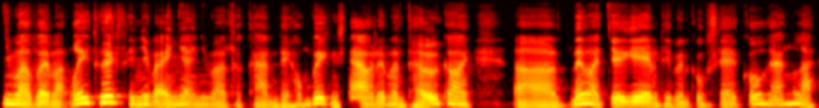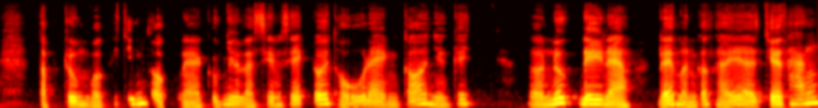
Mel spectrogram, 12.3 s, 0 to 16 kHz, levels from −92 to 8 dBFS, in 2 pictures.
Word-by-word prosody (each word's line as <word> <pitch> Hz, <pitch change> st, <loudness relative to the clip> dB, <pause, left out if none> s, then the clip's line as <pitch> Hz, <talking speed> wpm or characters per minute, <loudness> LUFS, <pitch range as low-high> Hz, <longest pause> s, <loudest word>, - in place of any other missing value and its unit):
Nhưng 160 Hz, -2 st, +4 dB
mà 135 Hz, -3 st, +5 dB
về 130 Hz, -1 st, +3 dB
mặt 120 Hz, +4 st, -3 dB
lý 185 Hz, +5 st, +5 dB
thuyết 220 Hz, 0 st, +8 dB
thì -, -, 0 dB
như 145 Hz, +2 st, +2 dB
vậy 120 Hz, -3 st, +2 dB
nha, 140 Hz, 0 st, 0 dB
nhưng 125 Hz, +1 st, -4 dB
mà 115 Hz, -2 st, -3 dB
thực 125 Hz, -1 st, -11 dB
hành 115 Hz, -3 st, -3 dB
thì 115 Hz, -, -1 dB
hông 125 Hz, +4 st, -3 dB
biết 185 Hz, +4 st, +3 dB
làm 115 Hz, -, -1 dB
sao, 125 Hz, +1 st, 0 dB
để 125 Hz, -, 0 dB
mình 130 Hz, -4 st, -2 dB
thử 120 Hz, +6 st, +2 dB
coi. 145 Hz, -5 st, +1 dB, 0.3 s
Ờ, 115 Hz, -1 st, 0 dB
nếu 150 Hz, +4 st, +4 dB
mà 150 Hz, -, +2 dB
chơi 125 Hz, +2 st, +1 dB
game 130 Hz, -1 st, +4 dB
thì 125 Hz, -, -2 dB
mình 100 Hz, -1 st, -5 dB
cũng 120 Hz, +4 st, -7 dB
sẽ 115 Hz, +1 st, -3 dB
cố 150 Hz, +6 st, -1 dB
gắng 155 Hz, +2 st, 0 dB
là 150 Hz, -10 st, -1 dB, 0.3 s
tập -, -, -6 dB
trung 130 Hz, -1 st, +1 dB
vào 105 Hz, -2 st, -4 dB
cái 105 Hz, -, -24 dB
chiến 170 Hz, +2 st, 0 dB
thuật 120 Hz, -, -2 dB
nè 110 Hz, -2 st, -3 dB
cũng 115 Hz, +3 st, -9 dB
như 145 Hz, -2 st, 0 dB
là 110 Hz, -4 st, -3 dB
xem 130 Hz, +4 st, -5 dB
xét 145 Hz, +1 st, -2 dB
đối 160 Hz, +1 st, +2 dB
thủ 140 Hz, -4 st, -2 dB
đang 125 Hz, -3 st, -2 dB
có 140 Hz, +5 st, -1 dB
những 130 Hz, -7 st, -2 dB
cái, 160 Hz, +5 st, -5 dB, 0.4 s
ờ, 130 Hz, -1 st, -3 dB
nước 190 Hz, +6 st, +3 dB
đi 155 Hz, 0 st, +7 dB
nào 125 Hz, -4 st, +3 dB, 0.2 s
để 130 Hz, +3 st, +4 dB
mình 130 Hz, -7 st, -2 dB
có 135 Hz, -, -3 dB
thể, 125 Hz, +5 st, 0 dB
a, 135 Hz, -, +2 dB
chơi 140 Hz, 0 st, +5 dB
thắng. 155 Hz, +6 st, 0 dB
130 Hz, 315 wpm, -23 LUFS, 120-150 Hz, 0.4 s, thuyết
